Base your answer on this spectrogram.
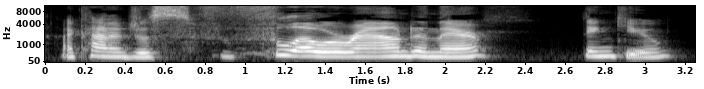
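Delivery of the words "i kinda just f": normal talking voice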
